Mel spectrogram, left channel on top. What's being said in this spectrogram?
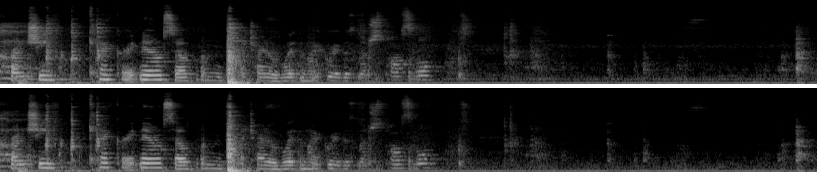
kick right now, so I'm gonna try to avoid the microwave as much as possible.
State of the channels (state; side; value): normal; both; correlation 0.67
